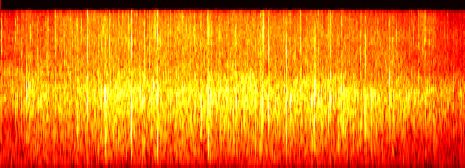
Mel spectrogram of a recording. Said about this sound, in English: God made this, and he's the only one that can tame this, and everybody should clap right there.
